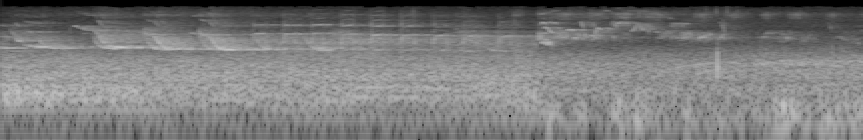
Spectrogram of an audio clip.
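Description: A songbird singing a quick run of chirped notes in the first second and a half, then a shorter burst of higher chirps about three seconds in, over a steady outdoor background hiss.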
